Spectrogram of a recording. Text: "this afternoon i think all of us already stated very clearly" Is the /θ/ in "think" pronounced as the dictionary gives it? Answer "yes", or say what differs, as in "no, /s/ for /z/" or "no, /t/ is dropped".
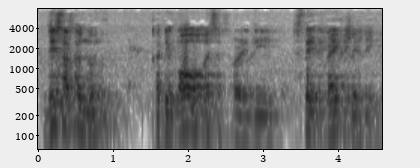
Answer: no, /t/ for /θ/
